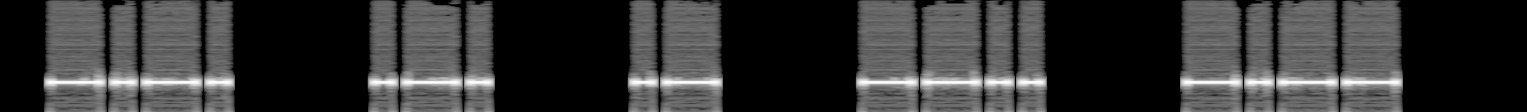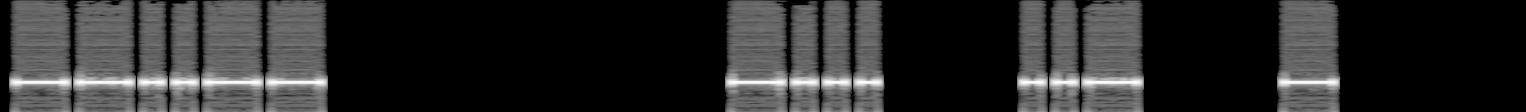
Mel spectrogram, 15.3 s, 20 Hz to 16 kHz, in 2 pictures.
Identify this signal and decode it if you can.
Morse code, heard as a keyed tone, about 15 wpm, spaced as for 8 wpm, 1000 Hz. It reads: CRAZY, BUT
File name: qotdfiles / 8wpm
